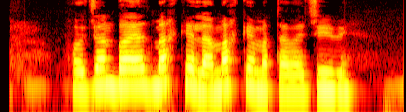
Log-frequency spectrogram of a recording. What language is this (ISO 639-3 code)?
pus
